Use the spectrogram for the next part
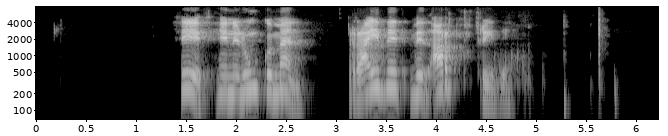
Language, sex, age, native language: Icelandic, female, 50-59, Icelandic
